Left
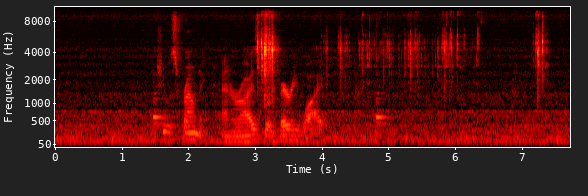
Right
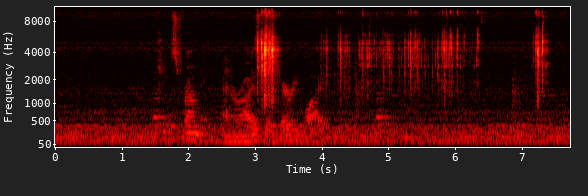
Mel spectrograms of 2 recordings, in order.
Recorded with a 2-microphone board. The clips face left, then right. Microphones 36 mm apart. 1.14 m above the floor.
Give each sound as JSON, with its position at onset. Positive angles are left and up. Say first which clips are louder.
{"t": 0.0, "sound": "running water", "louder": "left 3 dB", "side_deg": 75, "distance_m": 3.0}
{"t": 1.5, "sound": "a man speaking", "louder": "left 8 dB", "side_deg": 70, "distance_m": 1.8}
{"t": 3.0, "sound": "a rattle", "louder": "right 1 dB", "side_deg": -5, "distance_m": 1.1}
